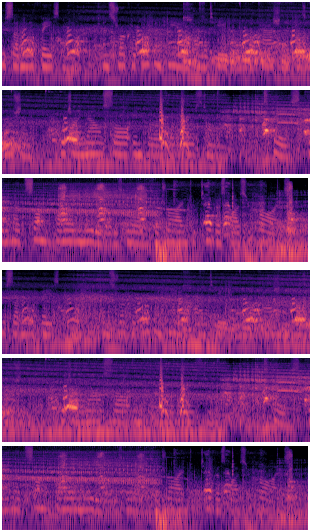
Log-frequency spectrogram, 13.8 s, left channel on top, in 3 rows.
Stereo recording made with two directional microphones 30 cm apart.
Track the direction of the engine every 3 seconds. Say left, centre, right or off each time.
right, right, right, centre, left.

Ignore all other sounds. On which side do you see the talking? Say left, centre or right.
left.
